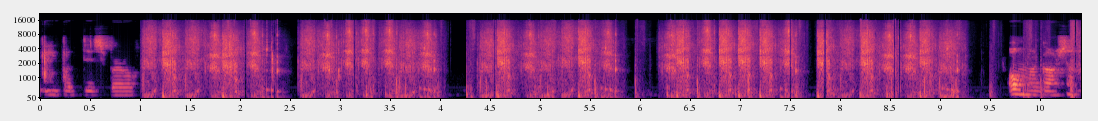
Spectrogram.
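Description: Blocks of dirt crunch repeatedly as they are dug away.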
